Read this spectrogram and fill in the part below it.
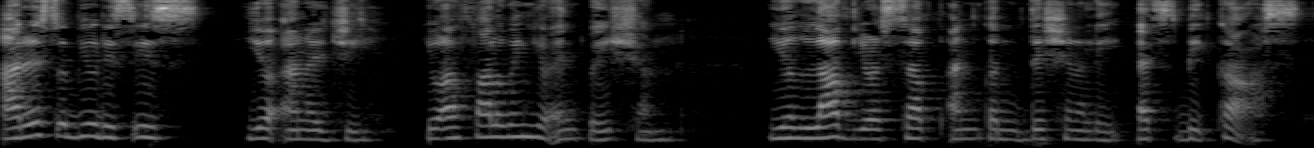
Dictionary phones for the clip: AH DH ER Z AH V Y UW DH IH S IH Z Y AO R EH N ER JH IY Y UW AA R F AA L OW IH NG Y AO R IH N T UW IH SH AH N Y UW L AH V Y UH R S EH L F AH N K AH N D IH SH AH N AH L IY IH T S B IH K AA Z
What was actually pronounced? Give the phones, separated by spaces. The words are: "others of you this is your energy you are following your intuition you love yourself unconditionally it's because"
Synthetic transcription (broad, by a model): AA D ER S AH B Y UW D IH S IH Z Y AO R EH N ER JH IY Y UW AA R F AA L OW IH NG Y AO R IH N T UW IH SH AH N Y UW L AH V Y UH R S EH L F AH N K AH N D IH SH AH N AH L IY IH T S B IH K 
